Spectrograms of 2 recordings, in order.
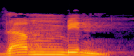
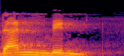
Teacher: Dambin, maka nun sakinah bertemu dengan ba, maka iklab.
